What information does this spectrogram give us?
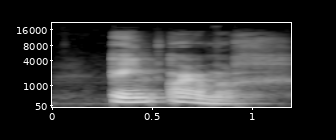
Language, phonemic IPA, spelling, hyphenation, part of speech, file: Dutch, /ˈeːnˌɑr.məx/, eenarmig, een‧ar‧mig, adjective, Nl-eenarmig.ogg
- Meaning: one-armed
